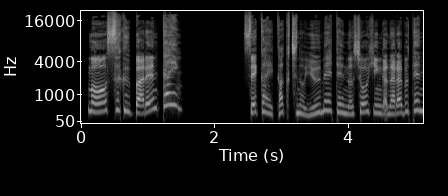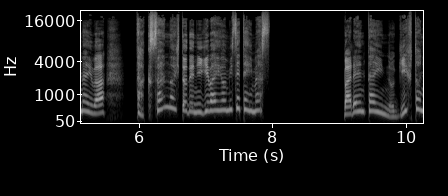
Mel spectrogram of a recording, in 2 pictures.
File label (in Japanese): ナレーション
